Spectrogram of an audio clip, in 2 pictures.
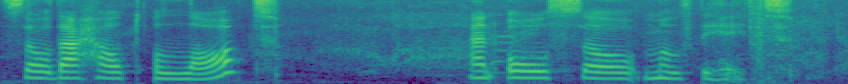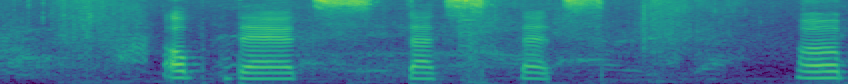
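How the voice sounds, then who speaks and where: With a Swedish accent, a woman speaks at a very slow pace in a fairly high, monotone, flat voice, leaving long, frequent pauses. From Sweden. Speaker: game streamer. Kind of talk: casual chat. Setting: live stream at home.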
